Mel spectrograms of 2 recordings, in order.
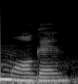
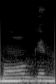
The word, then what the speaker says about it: Morgen: الصباح هي الأداة التعريف، الارتكل دي اللي هي الدير والداس والدي، دي معناها يعني كلمة مورجن، مورجن اللي بالأصفر، مورجن، مورجن ما نطقتش الار برضو، مورجن، مورجن دي معناها صباح.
